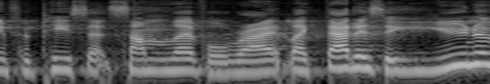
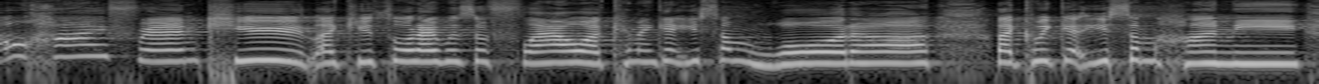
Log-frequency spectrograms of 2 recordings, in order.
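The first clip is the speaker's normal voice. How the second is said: high, cooing friendly greeting; cutesy sweet; 6 semitones higher than usual. Pretend. Woman offers a little bee water and honey, cutesy cooing. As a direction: fuss sweetly over a tiny friend.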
